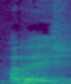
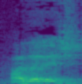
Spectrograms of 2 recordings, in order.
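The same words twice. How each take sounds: Both takes have the same delivery.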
